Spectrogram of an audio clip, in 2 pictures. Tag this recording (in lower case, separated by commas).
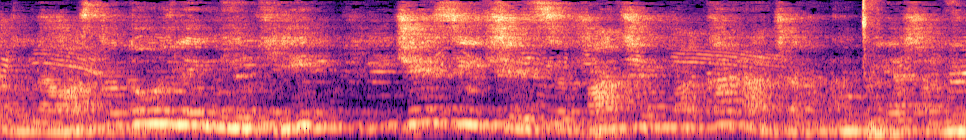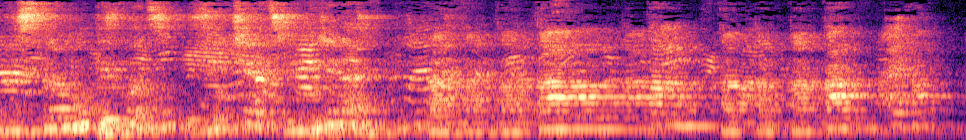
speech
